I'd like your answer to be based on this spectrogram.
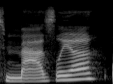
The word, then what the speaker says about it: Maslia: Like it's Maslia or Maslia. I don't care. Like Maslia, Maslia, not Mislia, not Maslia, not Melissa.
